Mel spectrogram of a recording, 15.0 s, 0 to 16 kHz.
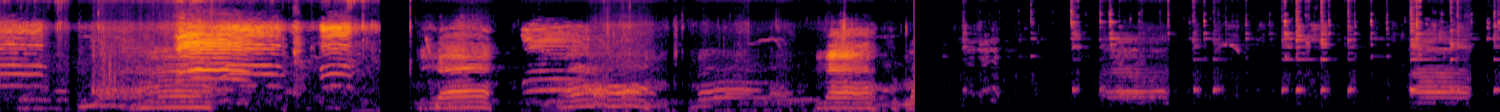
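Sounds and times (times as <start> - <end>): sheep bleating: 0.0 - 7.6, 8.2 - 10.0.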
